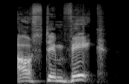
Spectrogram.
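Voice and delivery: very high, thunderous, booming roar. Narrator reading a voice that roars at the Fremen, thunderous roar. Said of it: "Eine Donnerstimme brüllte".

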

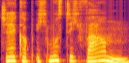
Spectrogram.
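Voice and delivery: ordinary talk

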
